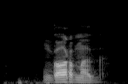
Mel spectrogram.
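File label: "гормӧг", Komi, male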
